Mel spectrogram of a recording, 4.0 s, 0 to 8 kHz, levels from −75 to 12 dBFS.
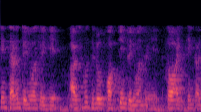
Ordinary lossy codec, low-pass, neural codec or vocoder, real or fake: AAC, 16 kbps; 7.2 kHz; none; real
